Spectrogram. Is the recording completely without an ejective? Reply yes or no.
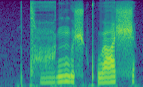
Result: no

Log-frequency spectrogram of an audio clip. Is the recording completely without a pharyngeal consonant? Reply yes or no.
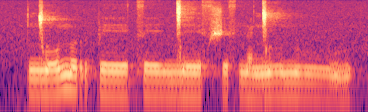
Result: yes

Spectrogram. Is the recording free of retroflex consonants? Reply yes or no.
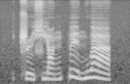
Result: no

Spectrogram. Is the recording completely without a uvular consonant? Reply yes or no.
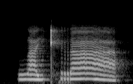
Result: yes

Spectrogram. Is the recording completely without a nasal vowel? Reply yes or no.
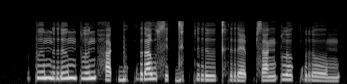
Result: yes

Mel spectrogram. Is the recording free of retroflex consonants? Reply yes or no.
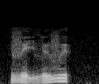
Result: yes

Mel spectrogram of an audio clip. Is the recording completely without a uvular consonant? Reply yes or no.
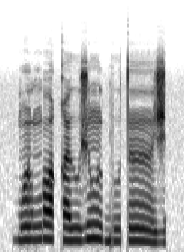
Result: no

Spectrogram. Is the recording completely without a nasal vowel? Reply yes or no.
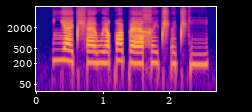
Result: yes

